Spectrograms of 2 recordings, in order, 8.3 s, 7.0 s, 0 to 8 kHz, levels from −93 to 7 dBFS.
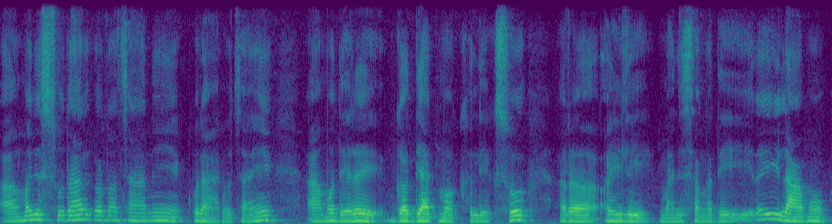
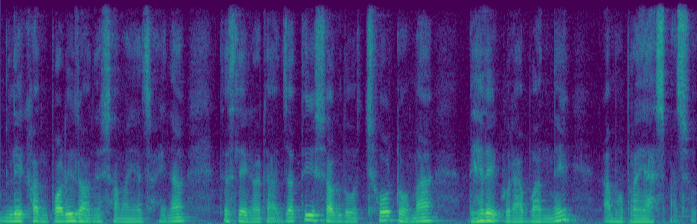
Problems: constant background noise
